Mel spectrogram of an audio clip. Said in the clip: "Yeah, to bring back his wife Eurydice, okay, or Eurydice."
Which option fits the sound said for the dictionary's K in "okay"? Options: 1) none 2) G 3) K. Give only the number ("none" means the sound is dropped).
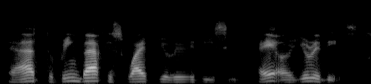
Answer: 1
